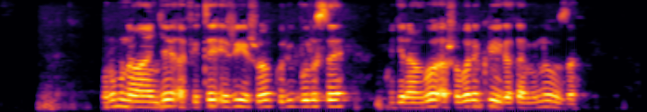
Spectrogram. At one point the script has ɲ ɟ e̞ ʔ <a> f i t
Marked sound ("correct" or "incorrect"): correct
